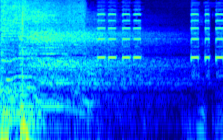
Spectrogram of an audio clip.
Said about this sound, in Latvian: Kas tā, kas te pa morzes signāliem? Man liekas, tas ir tavs modinātājs, kurš eh, šorīt Noskanēja vai nenoskanēja?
